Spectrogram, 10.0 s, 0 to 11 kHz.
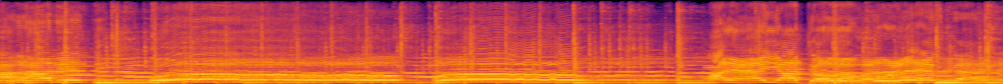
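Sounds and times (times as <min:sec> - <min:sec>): drum strokes: 0:00.0 - 0:10.0
wavering sung note: 0:00.8 - 0:10.0
steady drone: 0:00.9 - 0:07.4.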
